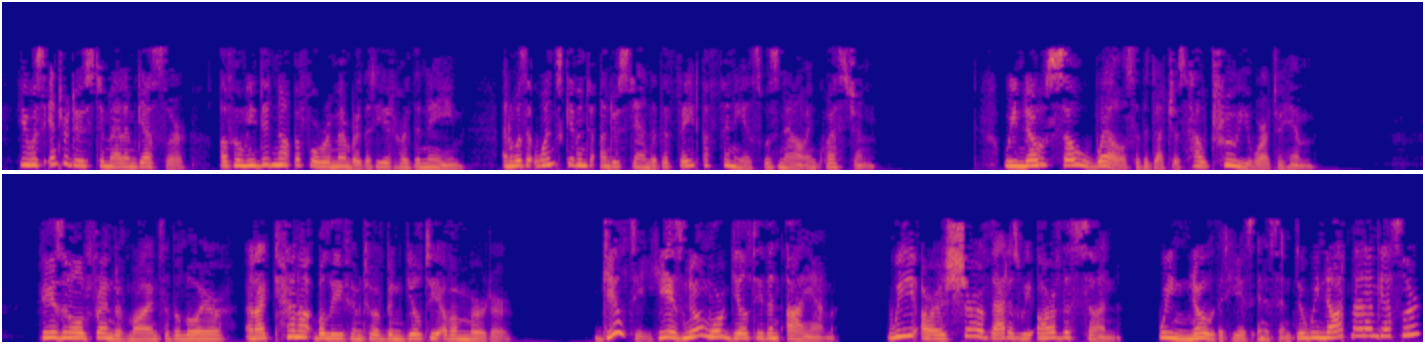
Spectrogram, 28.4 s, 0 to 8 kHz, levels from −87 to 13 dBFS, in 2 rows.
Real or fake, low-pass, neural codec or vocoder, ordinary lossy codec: real; 7.2 kHz; none; MP3, 24 kbps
